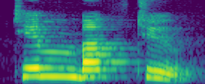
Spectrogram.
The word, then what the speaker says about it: Timbuktu: too like constantinople and timbuktu constantinople and timbuktu can you say that constantine oh paul how many syllables is that constantin oh pull five syllables tim buck two tim two three syllables say say what does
